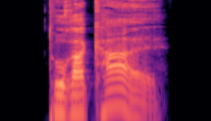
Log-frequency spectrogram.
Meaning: thoracal
- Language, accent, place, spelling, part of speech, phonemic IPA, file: German, Germany, Berlin, thorakal, adjective, /toʁaˈkaːl/, De-thorakal.ogg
